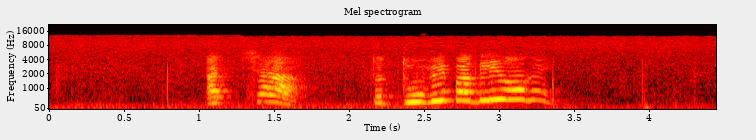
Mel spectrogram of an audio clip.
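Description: A woman speaks calmly through an old film soundtrack.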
